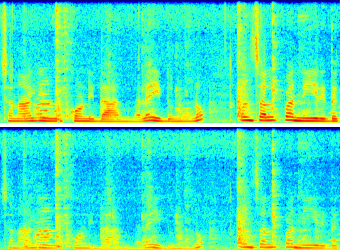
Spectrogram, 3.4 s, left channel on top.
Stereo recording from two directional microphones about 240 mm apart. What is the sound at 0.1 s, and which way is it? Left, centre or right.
Speech, left.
